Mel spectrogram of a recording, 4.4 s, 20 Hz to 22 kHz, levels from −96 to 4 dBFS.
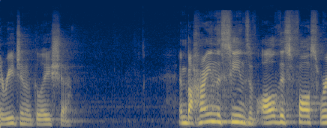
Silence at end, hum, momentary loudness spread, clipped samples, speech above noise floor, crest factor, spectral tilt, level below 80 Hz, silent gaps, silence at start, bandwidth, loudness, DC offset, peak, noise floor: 0 s; none; 9 LU; under 0.1%; 45 dB; 18 dB; -6 dB/octave; -76 dBFS; none; 0 s; 14.5 kHz; -20 LUFS; under 0.1%; -4 dBFS; -65 dBFS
